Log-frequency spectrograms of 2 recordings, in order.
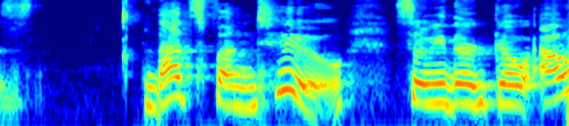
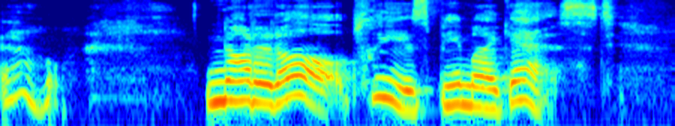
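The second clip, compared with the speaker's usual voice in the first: trying hard to sound sultry. Retelling a reply to a man who asked if the bar seat was taken, mock-sultry attempt. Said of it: "in my attempt at being like sultry".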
